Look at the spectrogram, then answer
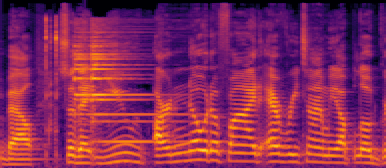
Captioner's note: bell rings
